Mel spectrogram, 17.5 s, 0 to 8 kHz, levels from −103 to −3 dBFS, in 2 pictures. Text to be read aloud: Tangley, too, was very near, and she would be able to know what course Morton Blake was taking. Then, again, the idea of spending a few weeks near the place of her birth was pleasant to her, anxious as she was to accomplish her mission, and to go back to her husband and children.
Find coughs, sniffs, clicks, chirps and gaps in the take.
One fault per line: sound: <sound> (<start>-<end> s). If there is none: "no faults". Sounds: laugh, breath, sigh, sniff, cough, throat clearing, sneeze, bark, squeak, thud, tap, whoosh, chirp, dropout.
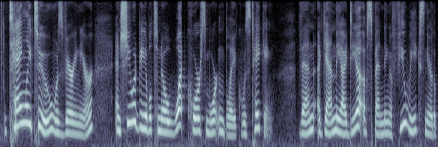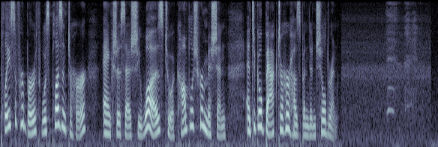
sound: breath (16.4-17.2 s)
